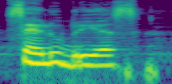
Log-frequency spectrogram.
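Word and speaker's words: salubrious: अगर आपको इंग्लिश में कभी ओयू एस लिखा मिले तो आपको ओ यूएस का उच्चारण करना होता है अस।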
